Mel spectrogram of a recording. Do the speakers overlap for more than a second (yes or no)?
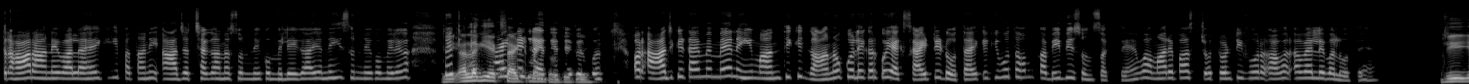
yes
